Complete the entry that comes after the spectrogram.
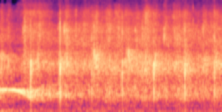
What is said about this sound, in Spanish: Y cuando recibió la bendición, ¿qué hizo Abraham? Ese es un buen lugar para aplaudir.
